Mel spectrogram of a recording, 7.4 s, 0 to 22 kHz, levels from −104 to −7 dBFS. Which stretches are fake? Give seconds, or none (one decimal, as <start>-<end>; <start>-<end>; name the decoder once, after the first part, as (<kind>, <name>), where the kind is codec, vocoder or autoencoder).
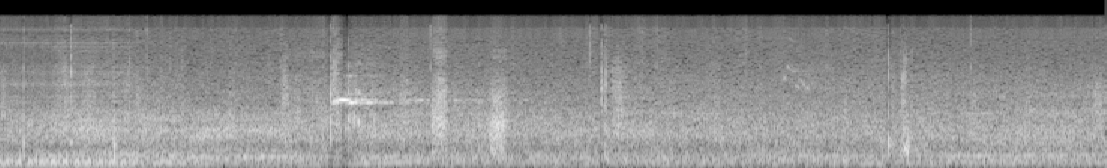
0.0-0.9 (autoencoder, DAC-VAE)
